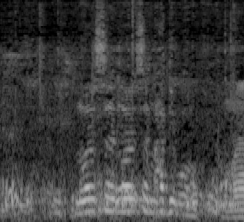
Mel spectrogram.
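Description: Racer pigeons at a breeding farm coo steadily and close, with deep, throaty repeated calls, while faint talk runs underneath.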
